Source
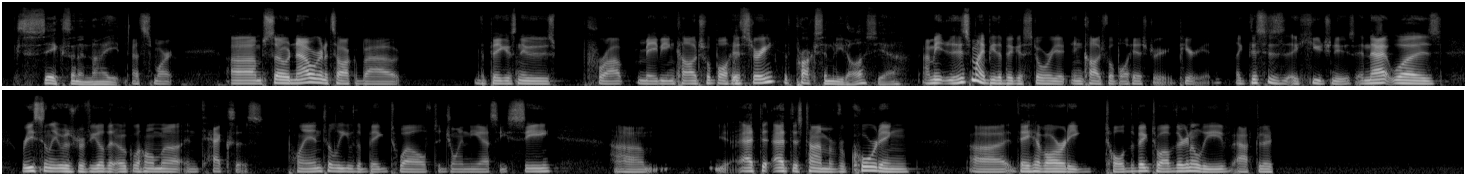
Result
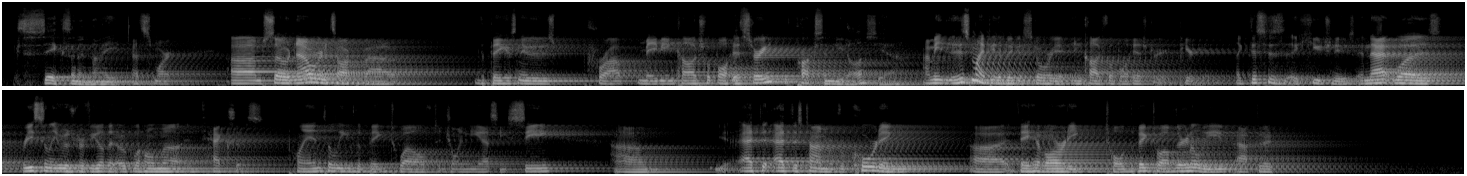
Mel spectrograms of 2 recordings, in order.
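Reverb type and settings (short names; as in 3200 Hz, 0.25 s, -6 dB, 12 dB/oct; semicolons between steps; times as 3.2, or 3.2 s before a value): spring tank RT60 2.7 s, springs 52 ms, chirp 20 ms, DRR 5 dB; gain -4.5 dB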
